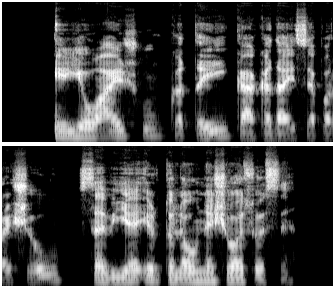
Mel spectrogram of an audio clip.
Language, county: Lithuanian, Kaunas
